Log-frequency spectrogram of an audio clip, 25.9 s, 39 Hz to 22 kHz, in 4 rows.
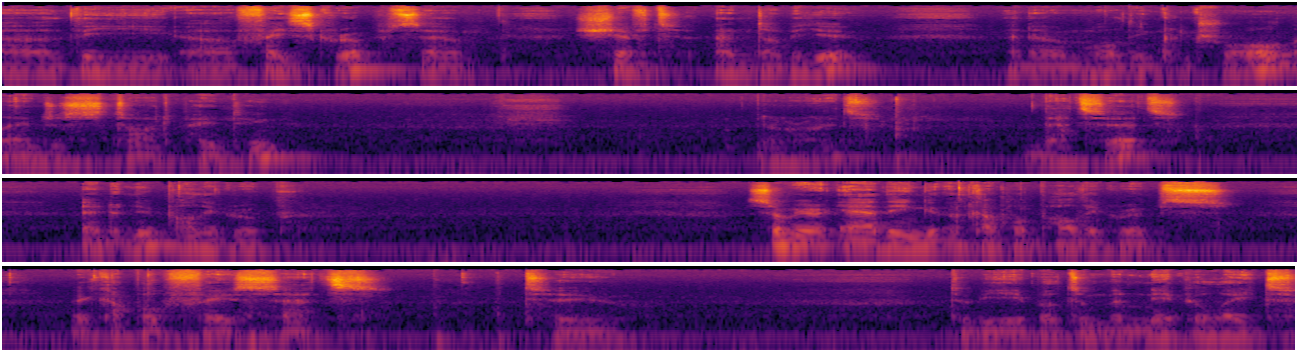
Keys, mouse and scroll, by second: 4.1 scroll up 1, 6.5 ctrl+click, 11.0 middle click, 12.0 middle click, 13.0 scroll down 1, 20.3 scroll, 20.6 ctrl+z, 21.7 ctrl+click.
